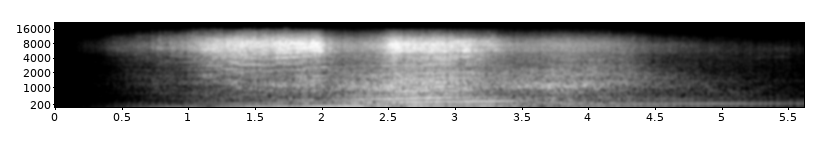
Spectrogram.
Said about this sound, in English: Next time he comes up the street like that again on that bloody motorbike, I'll bloody have him, I used to say.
